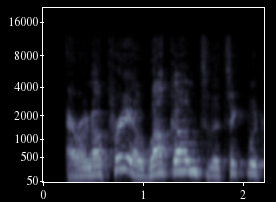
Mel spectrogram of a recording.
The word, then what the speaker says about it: Oprea: Erin Oprio, welcome to the Tick Boot Camp podcast.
